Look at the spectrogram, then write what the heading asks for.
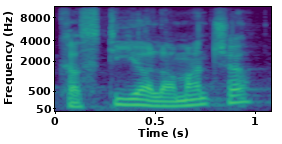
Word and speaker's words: Castilla-La Mancha: researcher at the University of, I hope I pronounce it right, Castilla-La Mancha.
